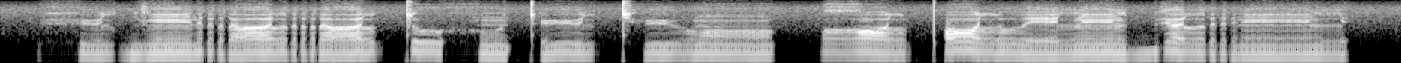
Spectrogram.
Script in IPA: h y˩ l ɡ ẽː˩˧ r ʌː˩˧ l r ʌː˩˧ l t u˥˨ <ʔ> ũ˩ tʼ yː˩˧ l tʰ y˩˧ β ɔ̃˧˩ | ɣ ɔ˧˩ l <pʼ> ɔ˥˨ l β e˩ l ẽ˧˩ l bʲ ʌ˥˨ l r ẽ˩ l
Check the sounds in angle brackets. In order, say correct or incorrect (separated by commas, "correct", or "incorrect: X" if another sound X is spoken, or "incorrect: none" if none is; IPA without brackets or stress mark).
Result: incorrect: h, correct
